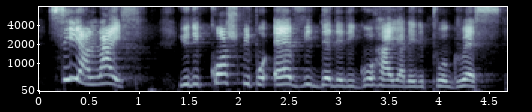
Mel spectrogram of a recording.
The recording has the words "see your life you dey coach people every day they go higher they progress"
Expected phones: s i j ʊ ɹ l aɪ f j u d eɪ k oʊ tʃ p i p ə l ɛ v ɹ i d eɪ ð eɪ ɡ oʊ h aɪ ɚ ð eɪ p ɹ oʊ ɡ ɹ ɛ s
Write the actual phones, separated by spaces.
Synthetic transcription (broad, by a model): s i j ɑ l aɪ f j u d eɪ k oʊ ʃ p i p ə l ɛ v ɹ i d eɪ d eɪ ɡ oʊ h aɪ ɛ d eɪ p ɹ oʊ ɡ ɹ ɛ s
